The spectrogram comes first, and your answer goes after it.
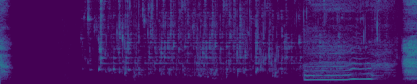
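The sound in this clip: A drink is poured into a glass, starting as a faint, soft trickle and turning into a clearer pour whose tone rises steadily in pitch as the glass fills.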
